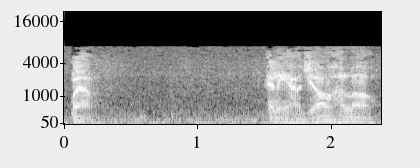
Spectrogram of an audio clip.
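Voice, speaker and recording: Earnest, low-voiced salesman, old radio. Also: moderate pace, a bit bright, slight background noise. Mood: hesitant, earnest. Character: earnest, anxious married salesman, good-natured employee. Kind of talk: radio drama acting. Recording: dull old radio broadcast.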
